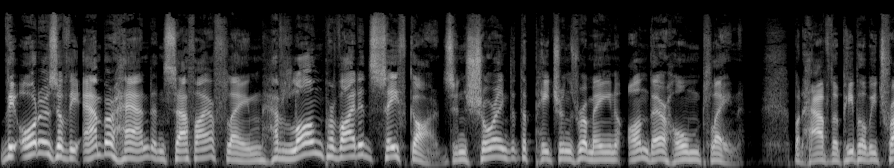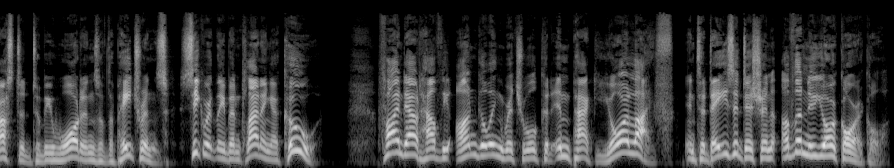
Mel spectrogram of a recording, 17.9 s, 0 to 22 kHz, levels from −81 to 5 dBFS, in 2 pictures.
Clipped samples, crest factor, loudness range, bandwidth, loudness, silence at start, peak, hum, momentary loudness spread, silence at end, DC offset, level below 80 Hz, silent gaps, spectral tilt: under 0.1%; 18 dB; 3 LU; 17 kHz; -17 LUFS; 0 s; 0 dBFS; none; 8 LU; 0.15 s; under 0.1%; -56 dBFS; none; -3.5 dB/octave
